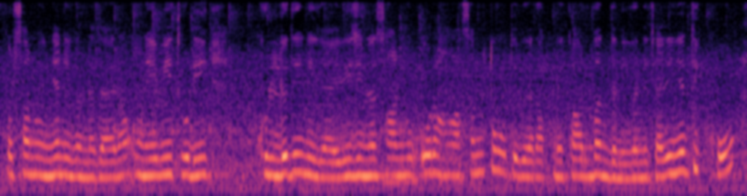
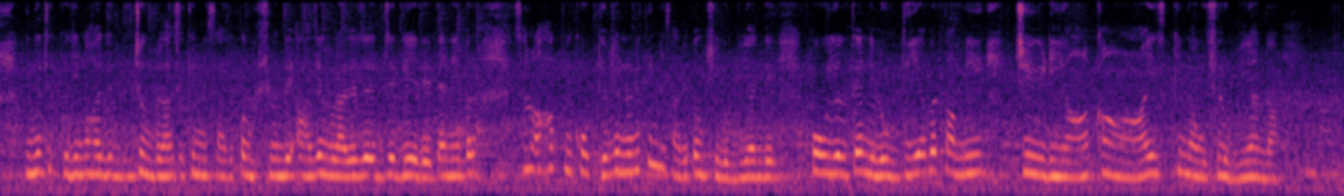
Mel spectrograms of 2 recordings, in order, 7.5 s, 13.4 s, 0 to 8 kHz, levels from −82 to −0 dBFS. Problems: constant background noise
